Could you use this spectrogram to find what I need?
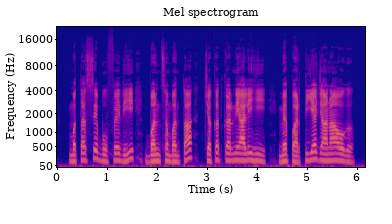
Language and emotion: Dogri, surprised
